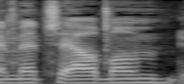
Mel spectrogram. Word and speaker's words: Albom: Six People You Meet in Heaven by Mitch Albom.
